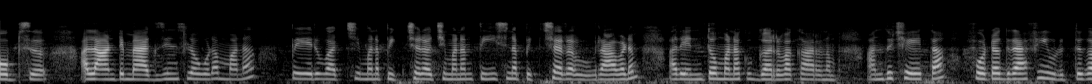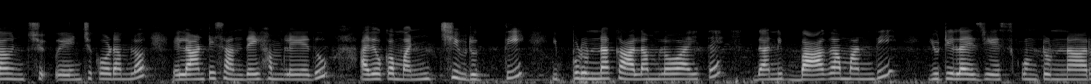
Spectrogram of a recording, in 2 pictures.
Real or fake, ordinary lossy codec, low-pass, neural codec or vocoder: real; none; 7.2 kHz; none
